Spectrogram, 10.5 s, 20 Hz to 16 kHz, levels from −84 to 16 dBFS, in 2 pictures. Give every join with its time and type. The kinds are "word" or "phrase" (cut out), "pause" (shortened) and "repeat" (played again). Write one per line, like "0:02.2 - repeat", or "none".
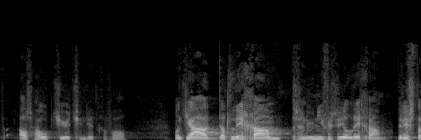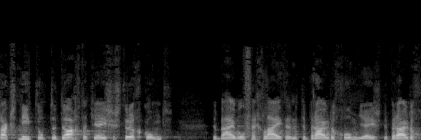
0:03.7 - phrase
0:04.9 - pause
